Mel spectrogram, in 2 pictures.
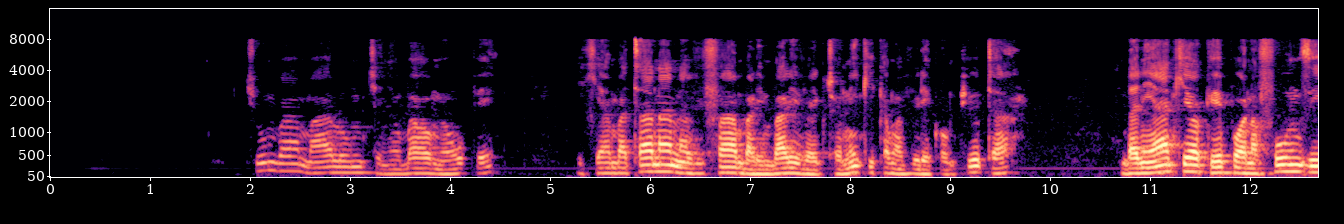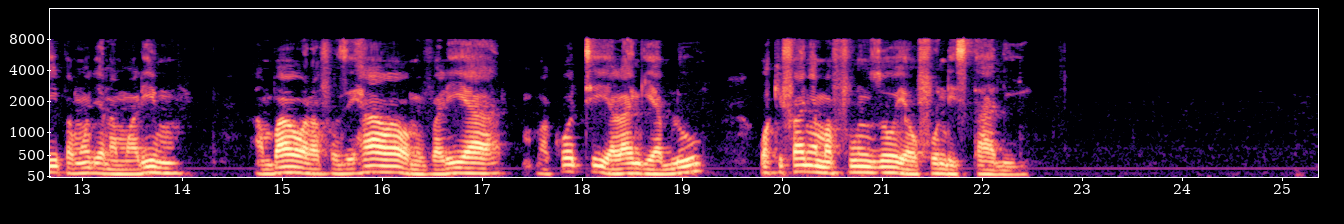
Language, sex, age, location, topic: Swahili, male, 18-24, Dar es Salaam, education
